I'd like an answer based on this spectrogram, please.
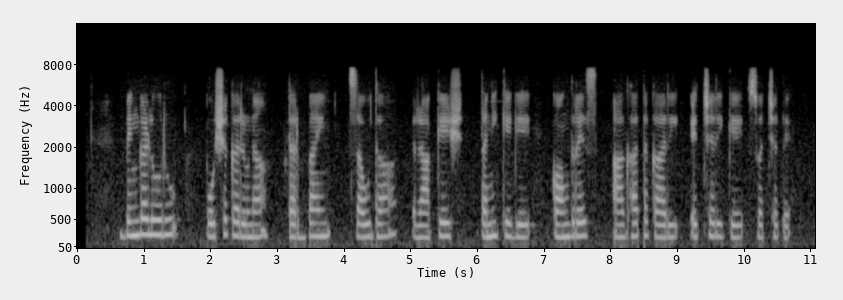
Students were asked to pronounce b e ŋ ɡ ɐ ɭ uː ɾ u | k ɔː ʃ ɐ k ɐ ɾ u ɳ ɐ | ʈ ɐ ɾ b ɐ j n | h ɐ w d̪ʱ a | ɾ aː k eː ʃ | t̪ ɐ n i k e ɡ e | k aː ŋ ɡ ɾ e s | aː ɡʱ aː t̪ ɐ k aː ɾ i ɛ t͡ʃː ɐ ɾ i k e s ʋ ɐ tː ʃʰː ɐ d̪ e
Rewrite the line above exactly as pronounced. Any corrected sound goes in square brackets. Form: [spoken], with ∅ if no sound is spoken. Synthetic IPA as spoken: b e ŋ ɡ ɐ ɭ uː ɾ u | [p] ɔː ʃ ɐ k ɐ ɾ u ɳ ɐ | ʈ ɐ ɾ b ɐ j n | [s] ɐ w d̪ʱ a | ɾ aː k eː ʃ | t̪ ɐ n i k e ɡ e | k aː ŋ ɡ ɾ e s | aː ɡʱ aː t̪ ɐ k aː ɾ i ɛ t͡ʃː ɐ ɾ i k e s ʋ ɐ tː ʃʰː ɐ [t̪] e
